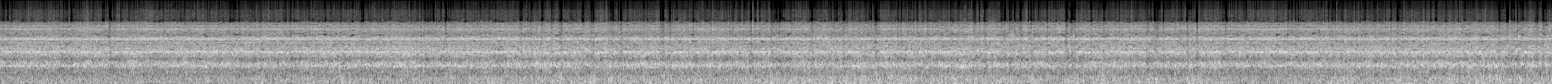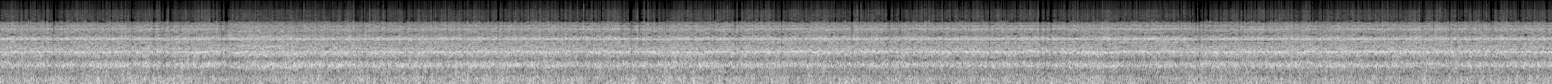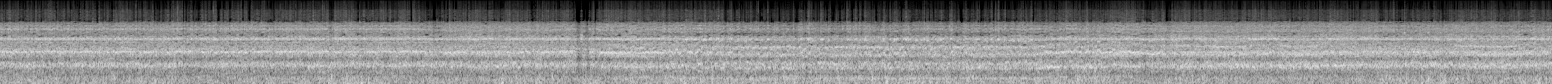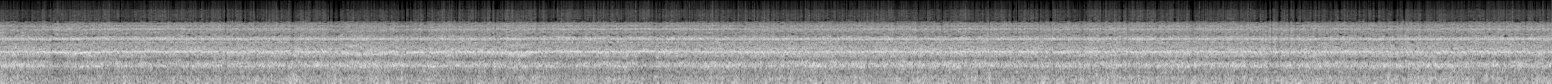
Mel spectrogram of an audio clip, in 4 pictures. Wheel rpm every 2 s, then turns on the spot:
230, 230, 230, 230, 230, 230, 230, 230, 230, 230, 240, 230, 230, 230, 230, 230, 230, 230, 220, 170, 170, 210, 230, 230, 230, 230, 230, 230, 230, 230, 230.
none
